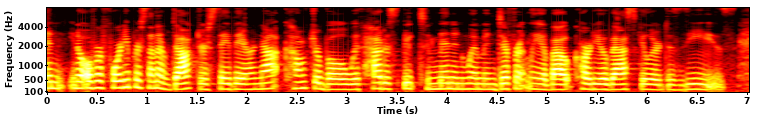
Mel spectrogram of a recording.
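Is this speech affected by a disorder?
No.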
